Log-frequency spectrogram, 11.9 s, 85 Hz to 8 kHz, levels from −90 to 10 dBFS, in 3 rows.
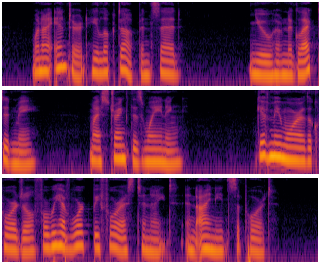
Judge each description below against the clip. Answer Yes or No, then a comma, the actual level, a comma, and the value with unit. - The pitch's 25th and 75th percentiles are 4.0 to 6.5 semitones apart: No, average, 3.5 semitones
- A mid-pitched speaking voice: Yes, medium, 170 Hz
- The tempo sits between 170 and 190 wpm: Yes, average, 175 wpm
